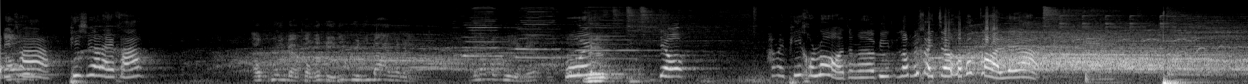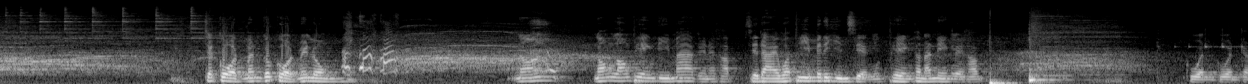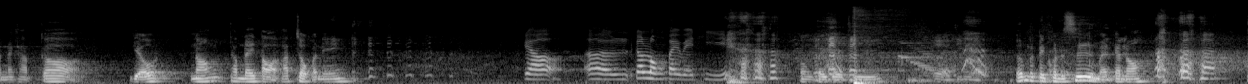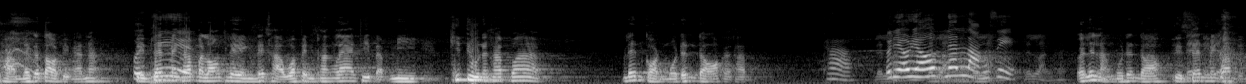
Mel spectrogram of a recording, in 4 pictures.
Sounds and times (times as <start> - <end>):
Music: 4.6 - 7.2, 10.4 - 15.2, 22.6 - 25.1.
